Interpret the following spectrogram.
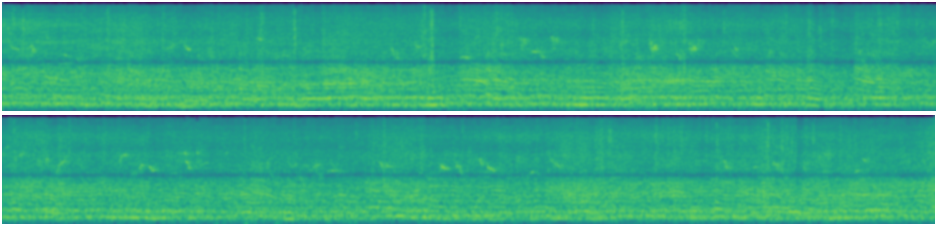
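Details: Flowers crowded with bees give a rich, even swarm drone, many wingbeat hums layered together and sustained at one level from start to finish.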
